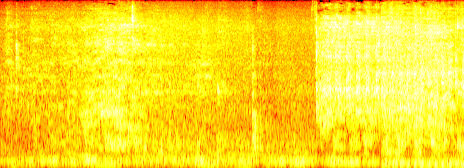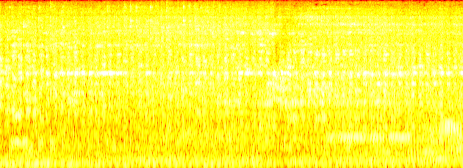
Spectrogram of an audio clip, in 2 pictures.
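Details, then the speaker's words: Yamaha NMAX (old model) scooter with a rough, gravelly growl in all conditions, from a worn bearing on the CVT side; the one-way starter checked normal, and the fix needs only the front cover opened, no engine teardown. "ya ada beberapa faktor biasanya yang menyebabkan suara seperti ini ya itu dari bisa dari lahar TR AS e atau dari lahar ksap atau noen As ya atau dari e oneway starter kita cek satu persatu ya teman-teman"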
